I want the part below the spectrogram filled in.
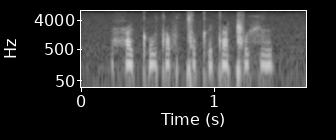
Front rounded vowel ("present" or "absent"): absent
